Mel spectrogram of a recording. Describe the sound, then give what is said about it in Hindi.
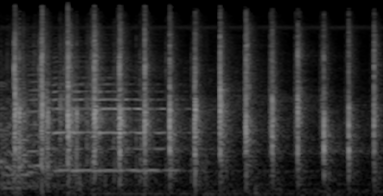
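An audience claps together in a steady, even rhythm, roughly fourteen sharp, loud claps in under four seconds, over a faint sustained tonal hum, with no talking. “जोर से ताली बजावे।”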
